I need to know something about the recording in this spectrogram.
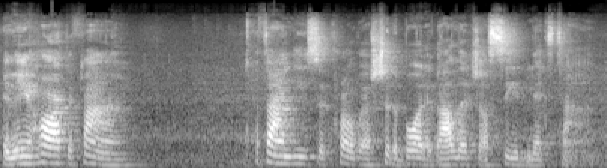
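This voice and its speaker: A low-pitched woman, a food vlogger, talks briskly to her viewers while eating in a casual mukbang. She's folksy and calls everyone y'all, and the audio carries room echo and faint background noise.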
